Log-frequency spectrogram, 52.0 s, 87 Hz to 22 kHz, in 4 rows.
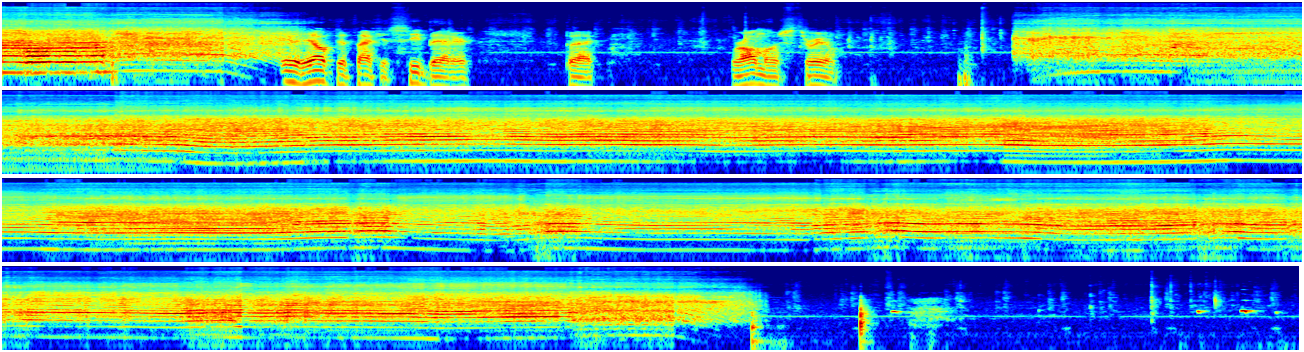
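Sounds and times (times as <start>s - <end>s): oscillating multi-tool cutting wood: 0.0s - 3.3s, 8.8s - 51.9s.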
